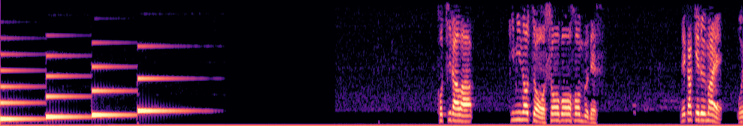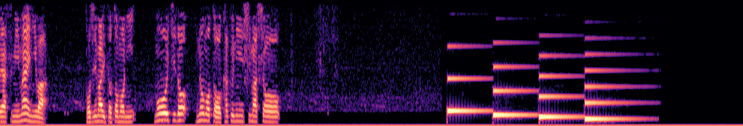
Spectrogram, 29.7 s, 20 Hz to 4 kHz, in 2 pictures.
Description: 2023年09月09日 16時00分に、紀美野町より全地区へ放送がありました。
